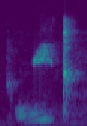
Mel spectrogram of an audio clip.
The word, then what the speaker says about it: Gleik: Okay, so my rogue is named Gleek Laris. Gleek is spelled Gleik, and Laris is spelled Larus.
